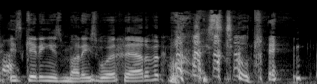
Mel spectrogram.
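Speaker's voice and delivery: real laughter breaking into the words; laughing while talking. Real, not acted. Cracks up while joking.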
